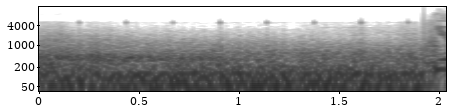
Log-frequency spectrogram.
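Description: Tank engine running with a steady, loud low rumble.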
